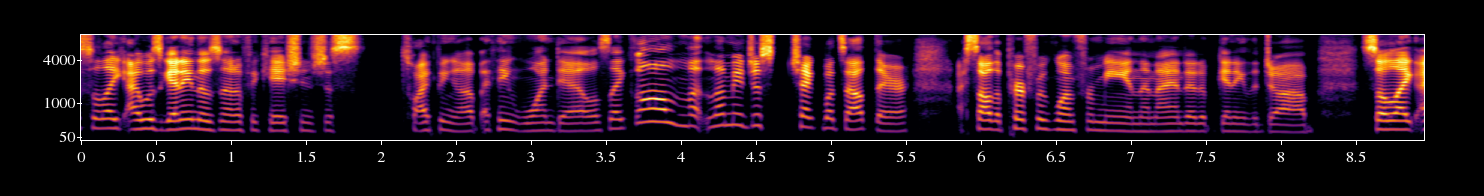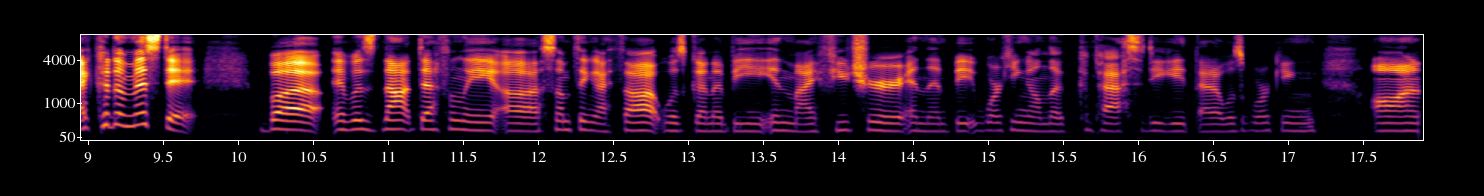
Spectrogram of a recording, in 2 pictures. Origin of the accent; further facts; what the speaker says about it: Southern California, United States; born and raised in Southern California. So, like, L A was only about an hour away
